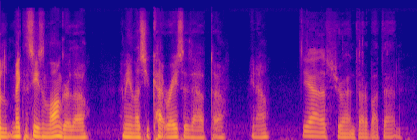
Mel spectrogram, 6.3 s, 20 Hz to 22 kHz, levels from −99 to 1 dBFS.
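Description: No audible technical faults are present anywhere here.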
